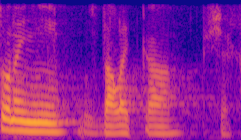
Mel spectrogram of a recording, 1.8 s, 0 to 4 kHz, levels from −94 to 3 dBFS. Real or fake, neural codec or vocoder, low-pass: real; none; 3.6 kHz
